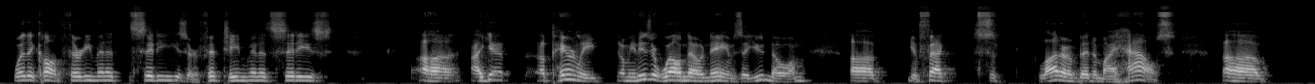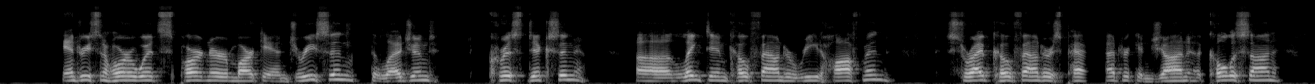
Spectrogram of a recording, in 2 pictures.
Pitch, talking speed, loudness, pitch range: 180 Hz, 140 wpm, -25 LUFS, 160-195 Hz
